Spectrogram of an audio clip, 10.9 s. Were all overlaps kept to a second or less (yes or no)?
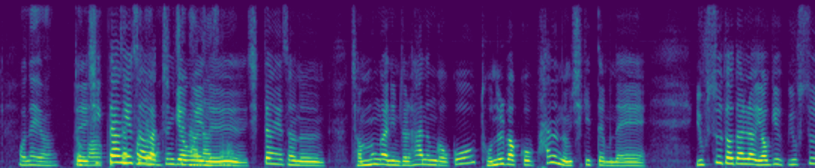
no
